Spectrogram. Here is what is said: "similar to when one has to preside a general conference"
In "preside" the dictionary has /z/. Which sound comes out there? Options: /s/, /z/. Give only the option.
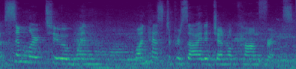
/z/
